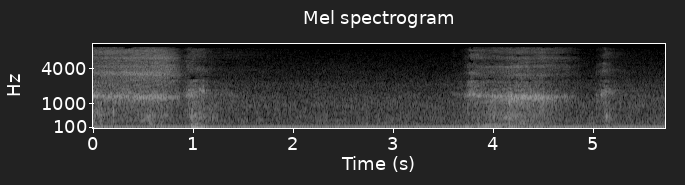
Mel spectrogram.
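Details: Snoring during sleep recorded with the SnoreLab phone app; noisy, rasping snores recurring with breaths over steady low room hum.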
